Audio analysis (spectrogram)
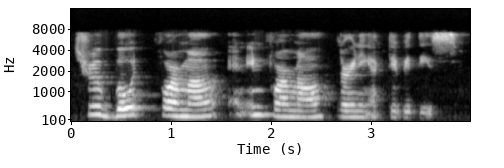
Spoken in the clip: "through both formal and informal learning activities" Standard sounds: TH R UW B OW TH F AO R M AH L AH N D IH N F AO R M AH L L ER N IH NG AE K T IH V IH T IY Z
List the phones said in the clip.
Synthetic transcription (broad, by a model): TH R UW B OW T F AO R M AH L AH N D IH N F AO R M AH L L ER N IH NG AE K T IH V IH T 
